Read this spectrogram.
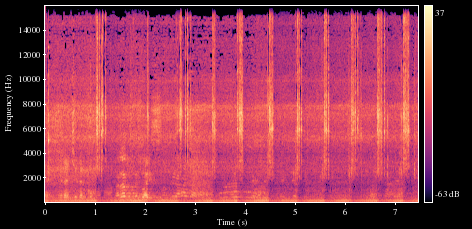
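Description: A ratchet wrench clicks in quick, repeated bursts close by.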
